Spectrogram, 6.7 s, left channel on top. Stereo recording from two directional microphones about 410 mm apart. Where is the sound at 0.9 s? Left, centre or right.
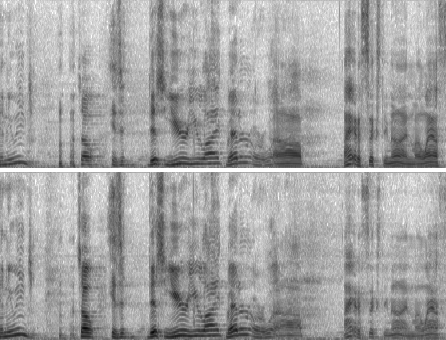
Left.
